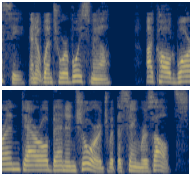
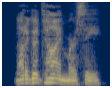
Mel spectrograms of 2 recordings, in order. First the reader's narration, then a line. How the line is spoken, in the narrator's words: he said tightly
